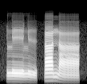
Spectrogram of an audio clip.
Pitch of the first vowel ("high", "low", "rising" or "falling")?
low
